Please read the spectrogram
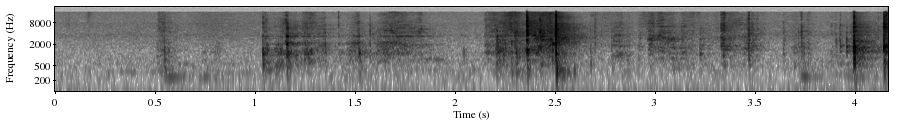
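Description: Rustling and scraping of skincare product packaging, a small cardboard box and bottle, being handled, starting about a second in, with a few sharp clicks and the loudest scrape a little past the middle.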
